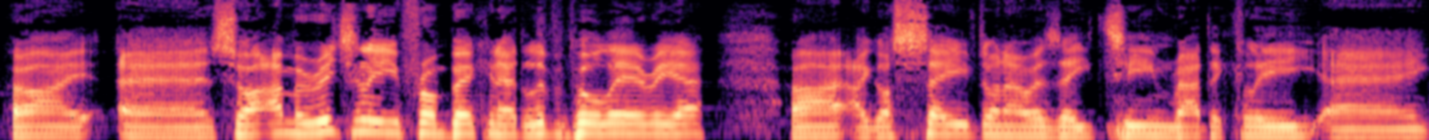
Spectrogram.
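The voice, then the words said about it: Liverpool area English accent. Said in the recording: “I think the accent might give it away”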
